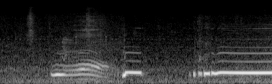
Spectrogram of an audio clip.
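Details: Captive puter pelung dove: a wavering rising note, a short clipped hoot, a pause, then the start of a long, steady, level coo.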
